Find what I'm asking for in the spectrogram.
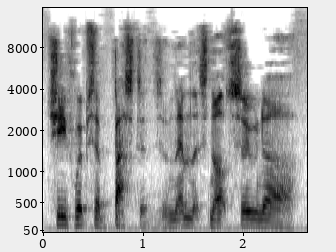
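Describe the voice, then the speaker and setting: An actor playing a blunt, scornful politician with a Northern English accent in a British radio drama, talking in a gruff, colloquial way. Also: male voice, fairly low pitch, animated, moderate pace, a little mellow, heavily acted.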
